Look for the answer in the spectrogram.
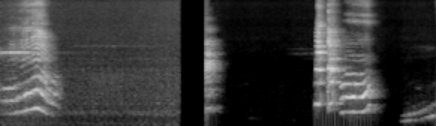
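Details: Alexandrine parakeet mimicking speech: a loud wavering syllable with stacked rising-falling tones, a brief click, then a two-part phrase of bending speech-like notes and a final upward-sliding note.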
